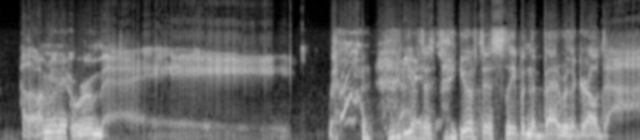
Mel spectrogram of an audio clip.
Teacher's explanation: She had that vocal fry.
